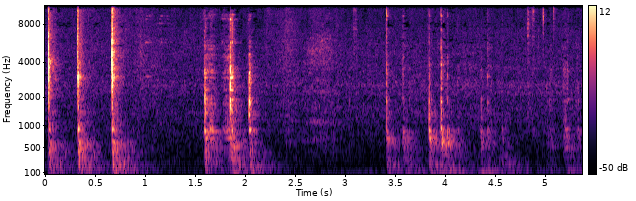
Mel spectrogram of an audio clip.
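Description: Morris Minor rear half shaft being wiggled and turned by hand at its hub flange, its splines clicking and clunking against the differential as they are worked into line. Three sharp knocks come in the first second, then two more groups of clunks about two and four seconds in.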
